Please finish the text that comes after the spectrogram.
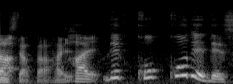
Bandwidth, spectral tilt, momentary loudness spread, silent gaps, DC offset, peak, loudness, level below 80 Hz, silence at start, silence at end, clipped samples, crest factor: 14 kHz; -5.5 dB/octave; 11 LU; none; under 0.1%; -10 dBFS; -27 LUFS; -60 dBFS; 0 s; 0 s; under 0.1%; 16 dB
